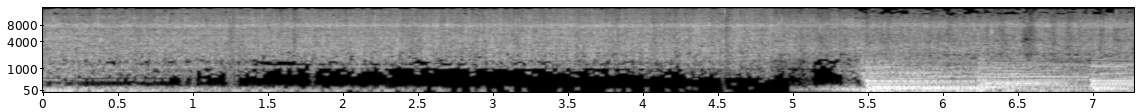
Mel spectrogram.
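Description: Diced carrots and potatoes frying in a wok with a steady sizzling hiss.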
